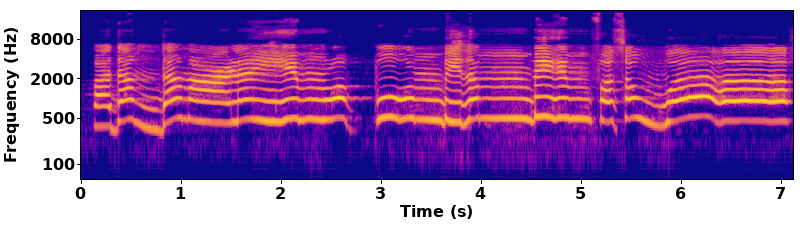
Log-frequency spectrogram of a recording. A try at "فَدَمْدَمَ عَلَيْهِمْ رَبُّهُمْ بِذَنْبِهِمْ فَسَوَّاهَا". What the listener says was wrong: ماشاءاللہ ماشاءاللہ، سانس آپ نے غنہ پہلے والا جو غنہ ہے ربہم بذنبہم، تو کوشش کریں اس غنے کو، دو غنے ہیں نا، ربہم میں بھی بذنبہم میں بھی، پھر دوبارہ کوشش کریں۔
